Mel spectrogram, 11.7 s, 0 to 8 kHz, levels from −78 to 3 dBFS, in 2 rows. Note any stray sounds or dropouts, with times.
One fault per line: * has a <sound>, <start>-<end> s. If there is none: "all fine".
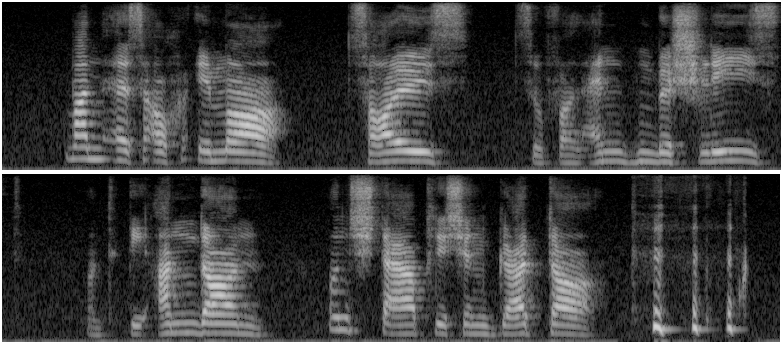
* has a laugh, 10.6-11.5 s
